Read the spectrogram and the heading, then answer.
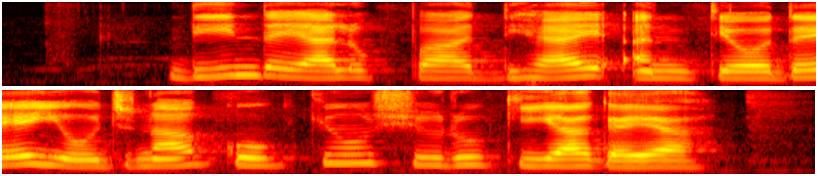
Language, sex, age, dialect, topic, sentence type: Hindi, female, 18-24, Hindustani Malvi Khadi Boli, banking, statement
